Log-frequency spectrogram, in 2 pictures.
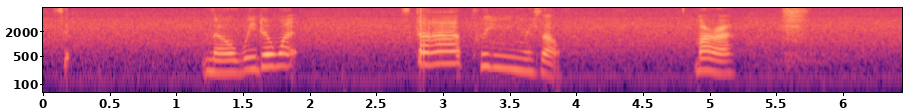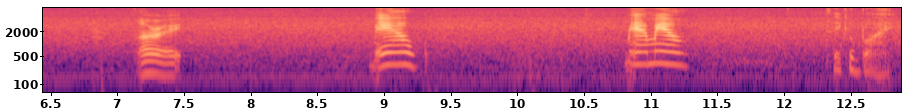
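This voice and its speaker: A woman's voice: mid-range voice, slight background noise, poor audio. A woman at home filming her cat, talking to it in playful baby talk and mewing back at it. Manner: playful, laughing, coos and meows at the cat. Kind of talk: casual baby-talk to a pet. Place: home, indoors.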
